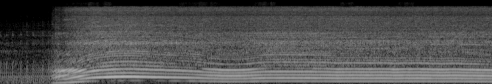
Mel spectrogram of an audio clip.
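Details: Husqvarna 353 chainsaw after restoration from a basket case (gas line, chain drive, carburetor tuned), full throttle: snaps up from quiet to a clean, steady high scream that holds even without hunting or stumbling; pulling strong and healthy.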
